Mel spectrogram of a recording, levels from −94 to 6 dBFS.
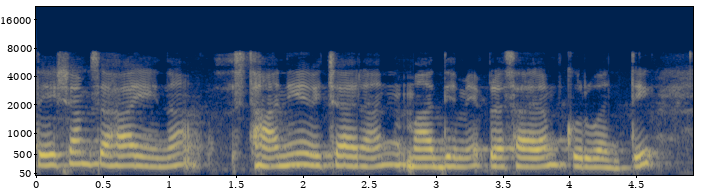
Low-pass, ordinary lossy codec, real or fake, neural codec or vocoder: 7.2 kHz; none; fake; vocoder, 44.1 kHz, 128 mel bands every 256 samples, BigVGAN v2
